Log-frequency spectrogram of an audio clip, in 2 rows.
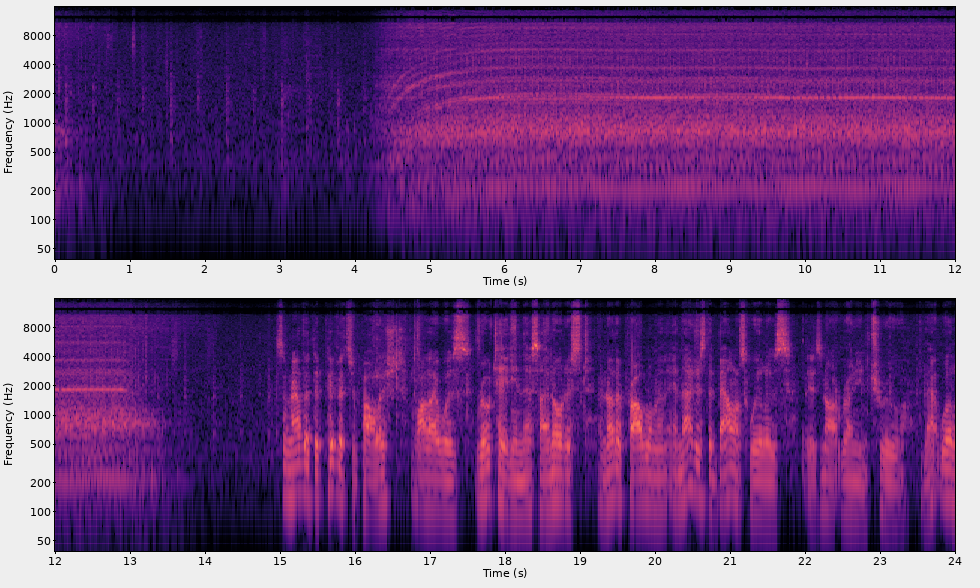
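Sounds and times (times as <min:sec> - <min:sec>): lathe motor whining: 0:00.0 - 0:00.6, 0:04.2 - 0:13.7.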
